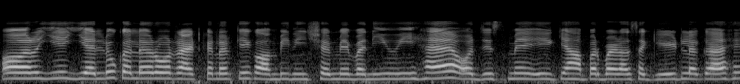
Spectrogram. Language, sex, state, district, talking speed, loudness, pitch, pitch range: Hindi, female, Chhattisgarh, Bilaspur, 185 wpm, -24 LUFS, 255 Hz, 245-275 Hz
